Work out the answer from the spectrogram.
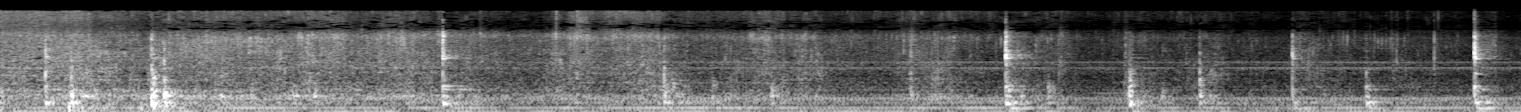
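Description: Lamb tripe, onion and chopped tomato sizzling as they fry in a stainless steel pot while being stirred, with a steady sizzle and several sharp clinks of the spoon against the pot.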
